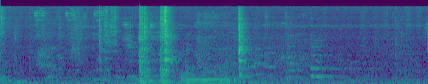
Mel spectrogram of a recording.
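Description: A few light knocks and clinks of a wooden spatula against a frying pan and a plate as an omelette is served, clustered about two to three and a half seconds in.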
